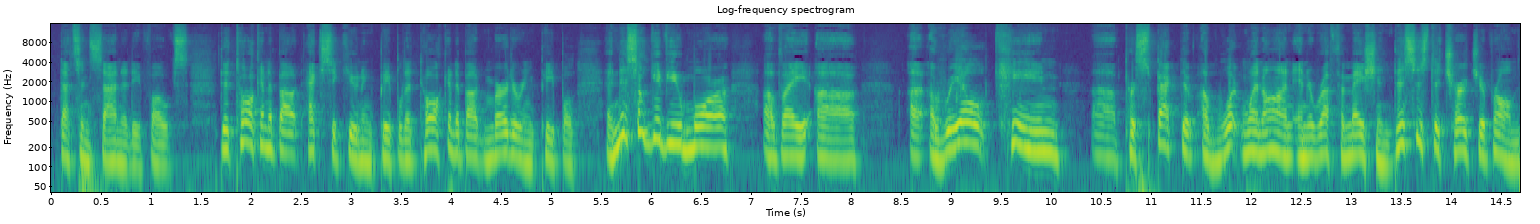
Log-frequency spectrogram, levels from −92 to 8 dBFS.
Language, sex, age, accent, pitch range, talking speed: English, male, 60-79, American, 135-190 Hz, 165 wpm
